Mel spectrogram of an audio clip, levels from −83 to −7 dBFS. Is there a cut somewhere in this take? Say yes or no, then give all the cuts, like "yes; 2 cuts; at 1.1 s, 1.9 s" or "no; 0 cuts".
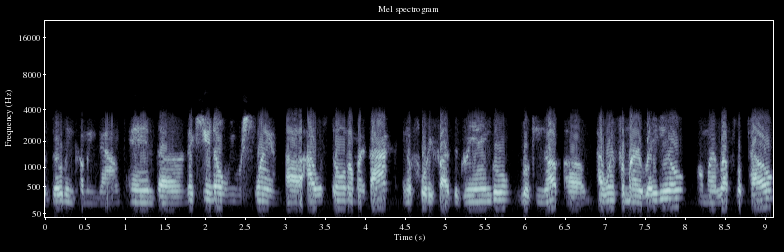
no; 0 cuts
